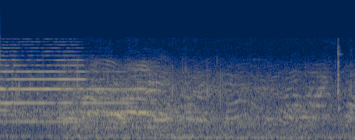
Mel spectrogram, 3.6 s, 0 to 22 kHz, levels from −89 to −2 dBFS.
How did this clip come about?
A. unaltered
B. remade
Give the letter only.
A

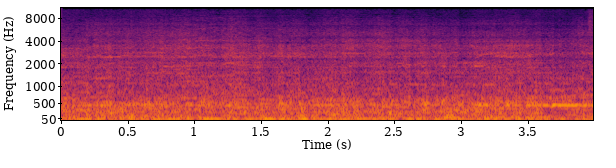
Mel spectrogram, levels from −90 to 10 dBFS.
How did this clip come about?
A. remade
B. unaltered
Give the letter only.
A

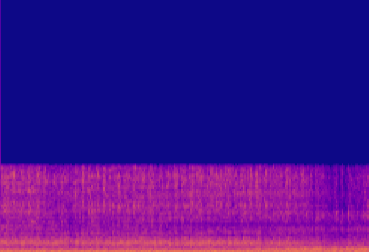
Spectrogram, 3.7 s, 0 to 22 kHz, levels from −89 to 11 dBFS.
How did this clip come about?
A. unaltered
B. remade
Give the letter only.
A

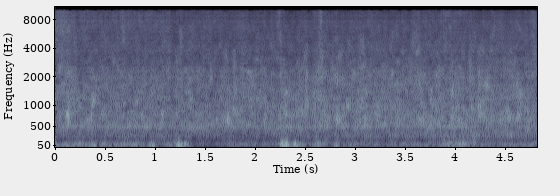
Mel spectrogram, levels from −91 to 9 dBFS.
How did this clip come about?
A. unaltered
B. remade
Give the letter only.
B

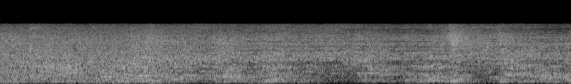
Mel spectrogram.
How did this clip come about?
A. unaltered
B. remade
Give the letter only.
A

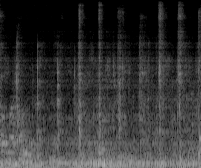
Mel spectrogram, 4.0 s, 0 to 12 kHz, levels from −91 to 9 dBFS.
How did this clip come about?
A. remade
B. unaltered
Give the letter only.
A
